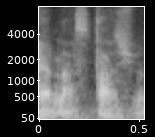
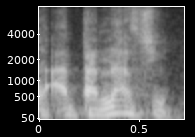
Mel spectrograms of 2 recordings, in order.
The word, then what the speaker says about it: Atanasio: quiero hacer una corrección pronuncié mal el nombre del estadio atanasio Me parece que dice dije Anastasio no es atanasio atanasio girardo vamos entonces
